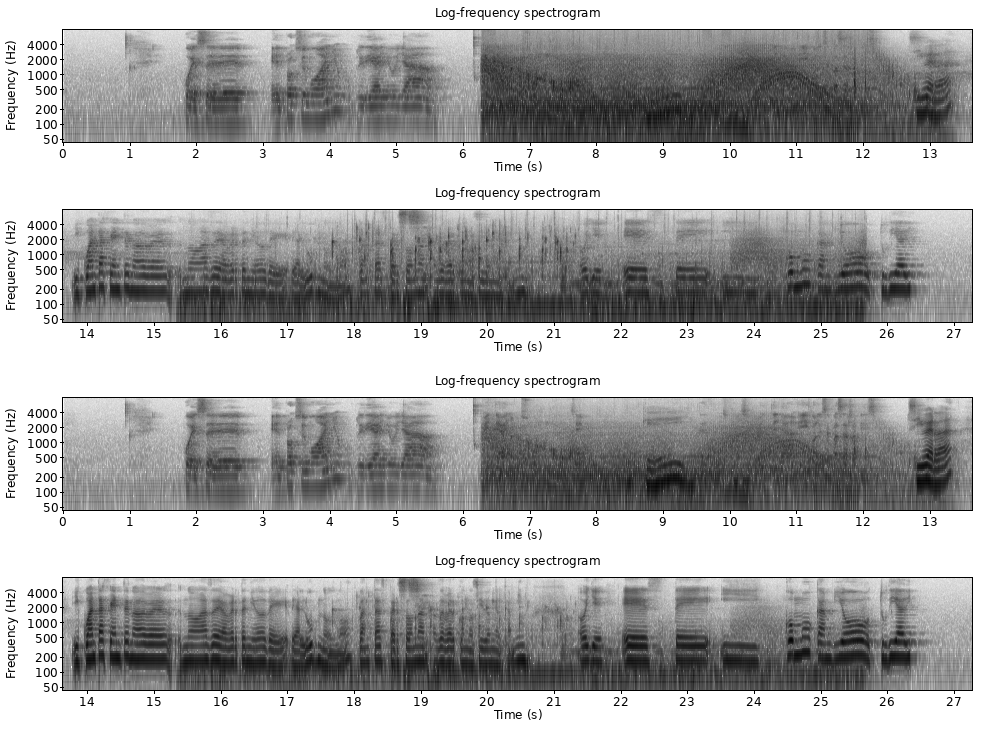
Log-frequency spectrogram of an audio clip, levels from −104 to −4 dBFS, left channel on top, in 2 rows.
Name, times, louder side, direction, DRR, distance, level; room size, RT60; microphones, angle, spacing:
voice 1, 1.0-1.3 1.8-2.7 3.1-5.6 6.3-7.0 7.6-7.8 9.5-12.3 18.7-19.2, equal, 20° right, 1 dB, 2.3 m, -32 dB
The Story of Universe - Chromones(Javi & Albin), 6.3-13.4 15.3-25.7, left 5 dB, 45° left, 0.4 m, -25 dB
voice 2, 8.4-9.5 10.0-10.3 12.7-13.4 13.8-21.7 22.0-22.6 22.8-24.1 24.5-26.3, right 6 dB, 50° right, 13 dB, 0.3 m, -21 dB
12.5 x 9.6 x 3.6 m, 0.72 s
head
